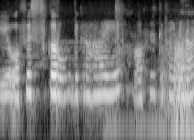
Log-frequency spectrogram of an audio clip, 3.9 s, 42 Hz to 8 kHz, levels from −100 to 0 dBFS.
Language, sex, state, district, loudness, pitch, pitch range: Hindi, female, Uttar Pradesh, Budaun, -21 LUFS, 230 Hz, 220-240 Hz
